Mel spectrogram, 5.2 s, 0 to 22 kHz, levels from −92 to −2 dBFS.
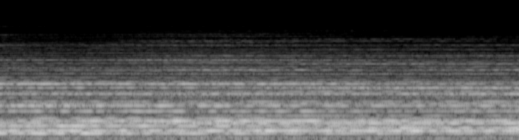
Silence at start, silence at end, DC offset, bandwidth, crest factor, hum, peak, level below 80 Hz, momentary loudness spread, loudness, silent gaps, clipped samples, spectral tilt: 0 s; 0 s; under 0.1%; 7 kHz; 14 dB; none; -10 dBFS; -46 dBFS; 2 LU; -23 LUFS; none; under 0.1%; -7.5 dB/octave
